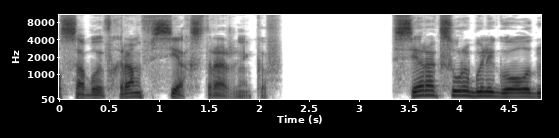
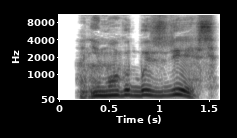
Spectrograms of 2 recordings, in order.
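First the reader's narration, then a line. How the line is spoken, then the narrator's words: Breathless. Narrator (Russian): выдохнул Эссом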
